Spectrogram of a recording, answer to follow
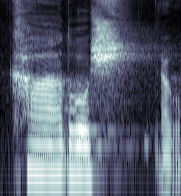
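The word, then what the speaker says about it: קדוש: 성도 가도시 가도시 가도시 히브리 말로 카도시라고 발음을 해요 카도시 근데 그냥 말 그대로예요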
